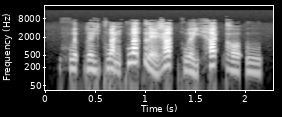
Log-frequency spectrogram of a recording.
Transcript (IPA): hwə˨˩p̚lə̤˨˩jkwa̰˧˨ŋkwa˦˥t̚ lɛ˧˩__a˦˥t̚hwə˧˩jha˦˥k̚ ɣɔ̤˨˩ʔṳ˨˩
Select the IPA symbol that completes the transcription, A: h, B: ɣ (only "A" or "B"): B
